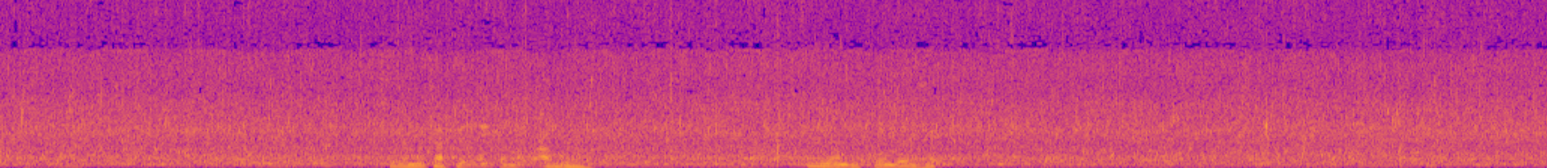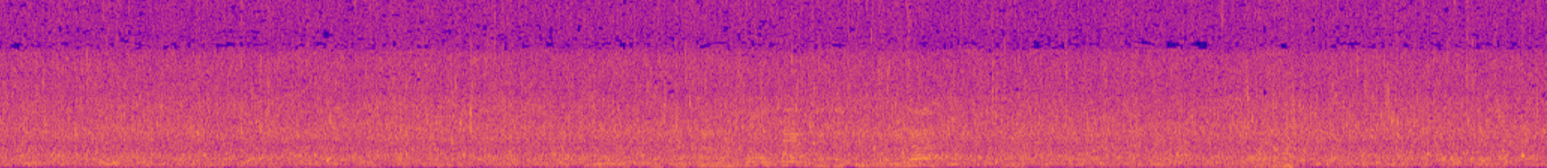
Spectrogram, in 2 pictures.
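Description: A shallow stream gurgles and trickles over stones outdoors.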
